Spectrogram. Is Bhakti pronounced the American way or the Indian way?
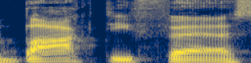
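American. Bhakti is said with an American pronunciation. The speaker calls it wrong. "if they're saying like Hatha Yoga or a Bhakti Fest"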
